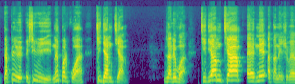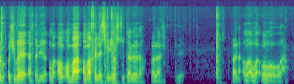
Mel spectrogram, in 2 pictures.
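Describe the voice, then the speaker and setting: Male show host, high and lively, indignant live commentator. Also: normal speed. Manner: animated, indignant, searching online while talking.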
